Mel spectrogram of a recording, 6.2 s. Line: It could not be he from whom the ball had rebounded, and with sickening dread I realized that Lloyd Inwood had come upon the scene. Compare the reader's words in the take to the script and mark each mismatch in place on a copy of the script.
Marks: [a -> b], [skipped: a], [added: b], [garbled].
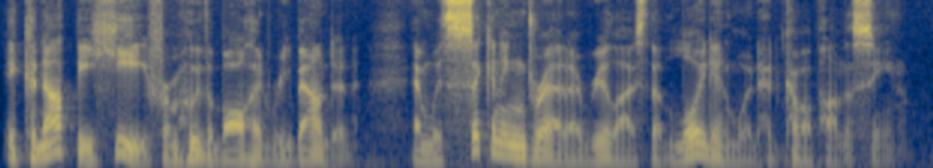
It could not be he from [whom -> who] the ball had rebounded, and with sickening dread I realized that Lloyd Inwood had come upon the scene.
